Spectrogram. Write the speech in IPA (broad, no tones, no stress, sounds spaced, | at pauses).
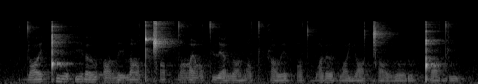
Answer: d ɒ ɪ̯ ǃ i ʊ̯ ʔ i ɾ ə ʊ̯ ʔ ɒ ð i l o tˤ ǁ i tˤ dˤ u j i tˤ lʲ ɒ l ɒ ð o tˤ k o ɪ̯ θ o tˤ b u ɾ ə b ɒ j ɒ ǀ ɒ ʊ̯ l o ɾ u ǃ ɒ d i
